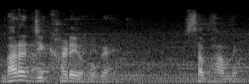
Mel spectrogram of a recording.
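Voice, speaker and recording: A man's voice: mid-range voice, slow pace. A man preaching a religious story, acting out dialogue between figures and breaking into sung lines, recorded in a large hall on a stage microphone with live music. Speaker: katha preacher. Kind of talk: sermon storytelling. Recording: echoey hall with instrument backing.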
